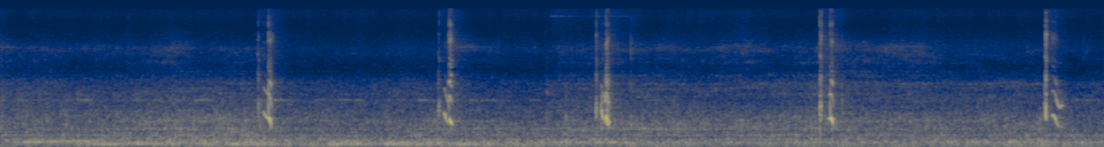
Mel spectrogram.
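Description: Brief sharp hiccup sounds at irregular intervals, about five in fifteen seconds, over low room hum: infant hiccups.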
